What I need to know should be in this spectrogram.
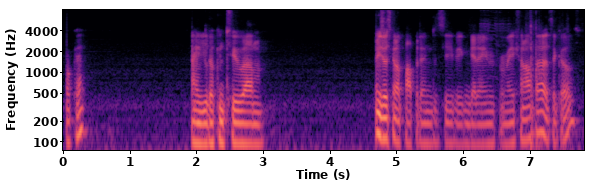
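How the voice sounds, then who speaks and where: A man improvising narration as game master of a tabletop roleplaying game, speaking informally and haltingly. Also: deep voice.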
